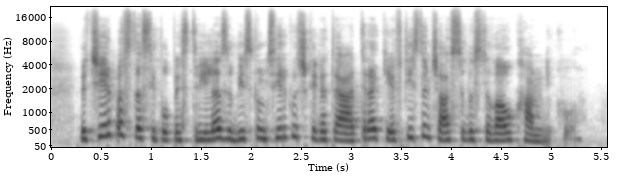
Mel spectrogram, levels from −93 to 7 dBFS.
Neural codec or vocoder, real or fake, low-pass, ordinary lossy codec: codec, 44.1 kHz, 3.4 kbps, Pupu-Codec; fake; none; none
